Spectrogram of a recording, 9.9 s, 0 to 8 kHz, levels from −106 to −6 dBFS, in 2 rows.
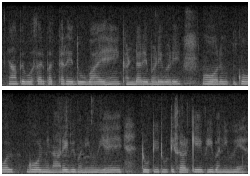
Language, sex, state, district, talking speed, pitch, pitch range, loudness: Hindi, female, Maharashtra, Solapur, 150 wpm, 200 Hz, 200-205 Hz, -42 LUFS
